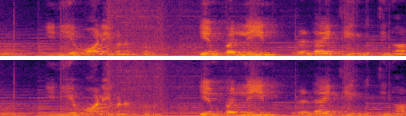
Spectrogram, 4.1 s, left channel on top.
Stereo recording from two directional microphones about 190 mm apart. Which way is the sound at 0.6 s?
10° left (ahead or behind).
